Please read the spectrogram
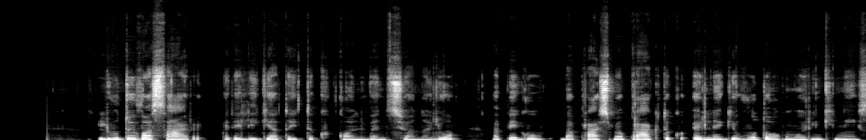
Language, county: Lithuanian, Panevėžys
